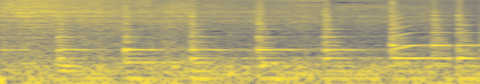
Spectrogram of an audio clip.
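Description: Electronic background music with a steady beat, about three beats a second.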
